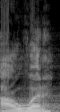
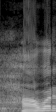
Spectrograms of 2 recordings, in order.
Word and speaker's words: hour: आगे लिखा है HOUR, इसे पढ़ते हैं आवर। HOUR, इसे हावर नहीं पढ़ेंगे बच्चों। यहाँ पे जो एच है ना, यह साइलेंट है, मतलब इसे नहीं पढ़ा जाएगा। इसे पढ़ेंगे आवर।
